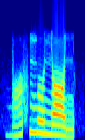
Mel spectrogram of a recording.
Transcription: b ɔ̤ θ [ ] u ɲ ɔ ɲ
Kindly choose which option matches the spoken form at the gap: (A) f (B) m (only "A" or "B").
B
